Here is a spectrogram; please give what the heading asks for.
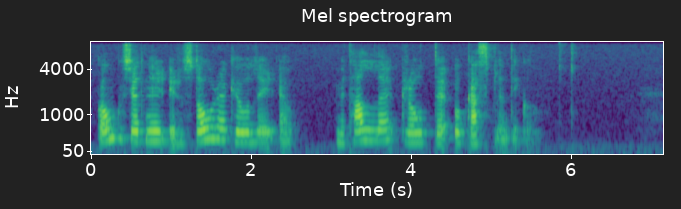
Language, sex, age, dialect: Faroese, female, 15-35, Suðurstreymoy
